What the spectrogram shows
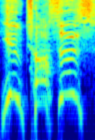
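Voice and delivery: mock furious outburst, shouted slowly at high pitch.

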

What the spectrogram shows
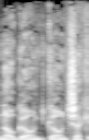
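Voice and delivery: ordinary talk, nothing marked

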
